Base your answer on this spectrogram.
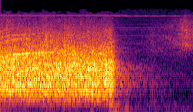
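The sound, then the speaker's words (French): Audience applause at a startup pitch battle event: a dense burst of clapping that cuts off abruptly less than a second in, leaving near quiet. “On l'applaudit.”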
